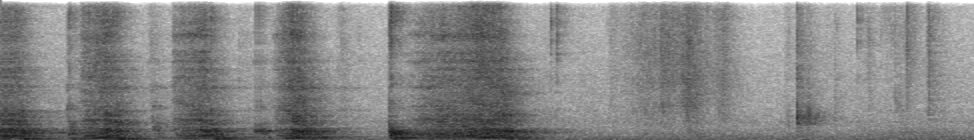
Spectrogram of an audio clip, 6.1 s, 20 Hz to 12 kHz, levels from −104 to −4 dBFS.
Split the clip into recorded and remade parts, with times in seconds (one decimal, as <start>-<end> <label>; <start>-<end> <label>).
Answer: 0.0-6.1 recorded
